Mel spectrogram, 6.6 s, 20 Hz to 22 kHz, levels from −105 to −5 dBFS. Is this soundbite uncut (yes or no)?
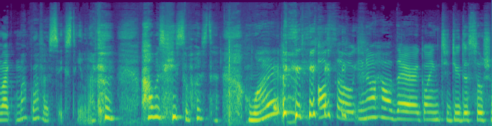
yes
